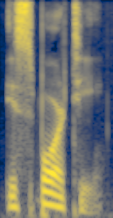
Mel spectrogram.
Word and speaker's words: esporte: The e at the beginning and the e at the end both undergo shifts in everyday casual speech, transforming the whole thing into esporte.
